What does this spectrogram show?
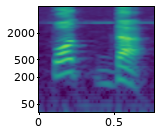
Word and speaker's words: পদ্মা: বর্ণটি গঠিত হয়েছে, কিন্তু উচ্চারণের সময় শুধুমাত্র দ উচ্চারিত হয়েছে, আর ময়ের পরিবর্তে আরেকটা দ উচ্চারিত হয়েছে।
